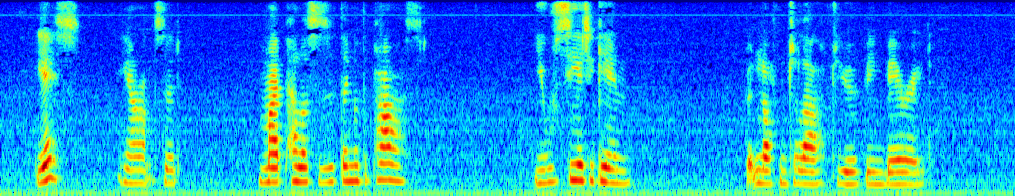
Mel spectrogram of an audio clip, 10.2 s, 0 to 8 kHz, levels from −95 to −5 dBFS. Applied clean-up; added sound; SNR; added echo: none; none; none; none.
